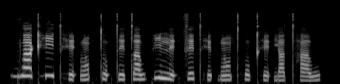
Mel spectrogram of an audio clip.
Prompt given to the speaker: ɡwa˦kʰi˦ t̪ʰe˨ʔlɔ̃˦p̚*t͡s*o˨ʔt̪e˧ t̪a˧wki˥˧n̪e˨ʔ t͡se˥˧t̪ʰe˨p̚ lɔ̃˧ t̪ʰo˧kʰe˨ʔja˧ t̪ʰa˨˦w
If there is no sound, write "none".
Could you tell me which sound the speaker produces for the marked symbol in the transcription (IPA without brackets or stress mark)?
t̪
